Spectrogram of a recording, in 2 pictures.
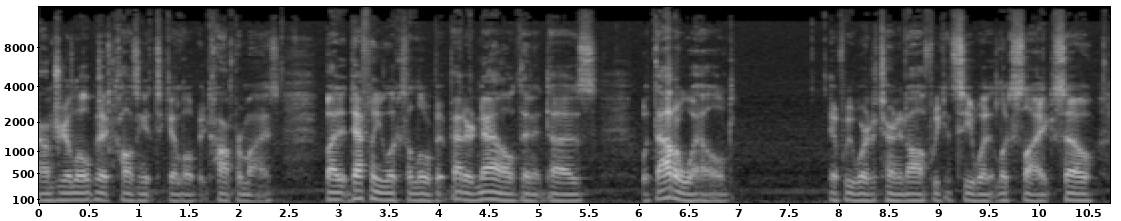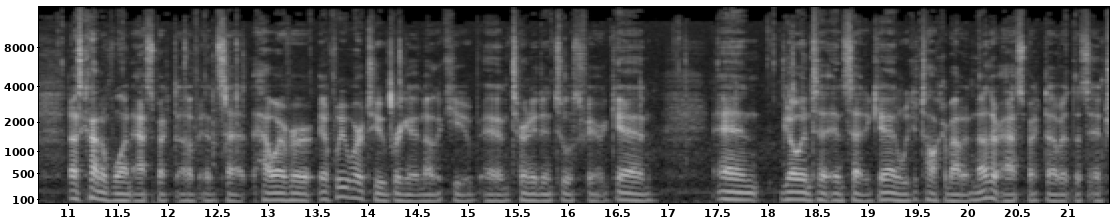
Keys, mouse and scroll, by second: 0.8 alt+v, 1.1 click, 1.9-4.8 middle drag, 4.2 click, 4.8-6.1 scroll down 1, 6.1 click, 10.0 click, 10.6 middle click, 10.9-11.2 scroll down 1, 11.2 middle click, 11.6 scroll up 1, 12.0 x, 12.2 click, 12.5 shift+a, 13.6 click, 14.0 scroll down 1, 14.2 q, 15.8 click, 16.5-18.2 middle drag, 18.2 alt+d, 19.5-21.0 drag.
